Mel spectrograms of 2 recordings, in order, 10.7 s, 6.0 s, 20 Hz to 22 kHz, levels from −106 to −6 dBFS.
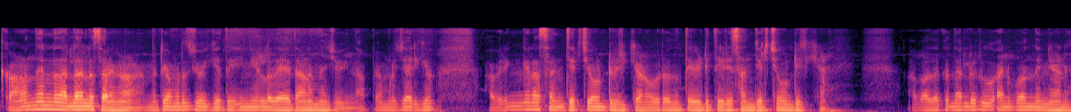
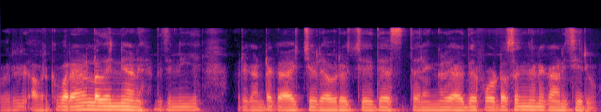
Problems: low volume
